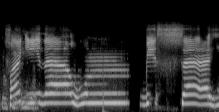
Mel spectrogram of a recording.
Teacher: Fa'idha, zanya mad, ada alif sebelumnya fathah di huruf zal 2 harakat. Hum bi mim sukun bertemu dengan huruf ba. Hukumnya adalah ikhfa safawi ya, mim sukun bertemu dengan ba. Dibaca dengan samar ya, disertai dengan gunnah dengung. Tingkatan gunnahnya adalah kamilah ya, ikhfa masuk di dalam gunnah tingkatan yang kedua, kamilah sempurna ya.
